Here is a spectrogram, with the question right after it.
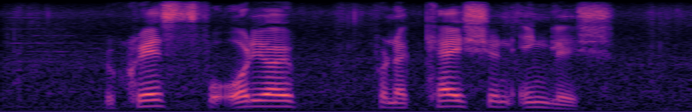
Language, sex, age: English, male, 20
